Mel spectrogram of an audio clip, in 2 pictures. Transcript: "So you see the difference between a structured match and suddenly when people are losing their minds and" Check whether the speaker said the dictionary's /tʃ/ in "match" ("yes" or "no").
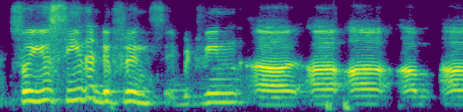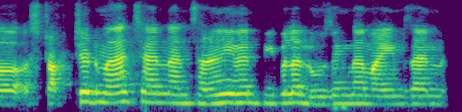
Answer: yes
